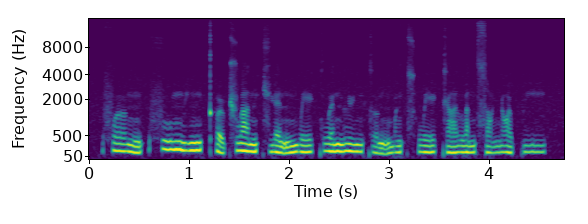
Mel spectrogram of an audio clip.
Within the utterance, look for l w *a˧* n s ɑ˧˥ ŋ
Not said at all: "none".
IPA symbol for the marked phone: a˧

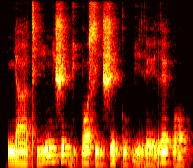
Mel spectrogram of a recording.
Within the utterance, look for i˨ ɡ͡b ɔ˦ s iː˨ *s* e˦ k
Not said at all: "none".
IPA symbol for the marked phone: ʃ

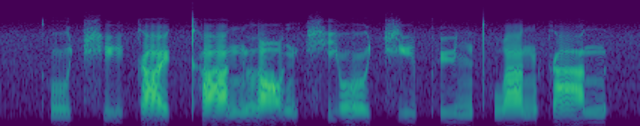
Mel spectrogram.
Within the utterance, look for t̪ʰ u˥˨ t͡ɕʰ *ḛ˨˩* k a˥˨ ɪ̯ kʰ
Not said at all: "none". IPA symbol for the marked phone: ḭ˨˩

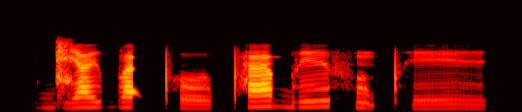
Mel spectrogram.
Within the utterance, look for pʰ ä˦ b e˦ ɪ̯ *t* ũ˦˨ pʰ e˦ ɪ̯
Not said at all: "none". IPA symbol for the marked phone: θ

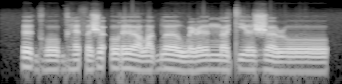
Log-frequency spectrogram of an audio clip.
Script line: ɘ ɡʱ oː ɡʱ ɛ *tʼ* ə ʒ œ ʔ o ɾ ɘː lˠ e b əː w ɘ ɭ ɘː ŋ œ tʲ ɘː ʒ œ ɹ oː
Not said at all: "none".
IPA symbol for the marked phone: θ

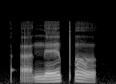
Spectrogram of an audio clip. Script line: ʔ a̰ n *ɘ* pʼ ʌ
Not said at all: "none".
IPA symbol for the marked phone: ɛ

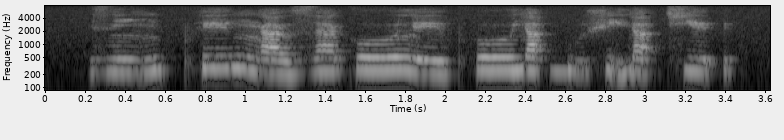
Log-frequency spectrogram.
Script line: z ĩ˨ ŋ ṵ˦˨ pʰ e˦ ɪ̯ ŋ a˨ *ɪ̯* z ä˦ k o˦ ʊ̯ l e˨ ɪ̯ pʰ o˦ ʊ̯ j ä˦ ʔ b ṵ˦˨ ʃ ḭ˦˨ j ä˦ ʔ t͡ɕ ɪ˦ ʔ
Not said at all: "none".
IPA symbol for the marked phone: ʊ̯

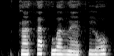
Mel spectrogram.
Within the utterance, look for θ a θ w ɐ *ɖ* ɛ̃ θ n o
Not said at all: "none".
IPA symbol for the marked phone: ð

